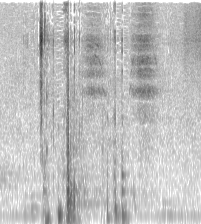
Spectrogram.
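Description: Handling noise at a desk microphone: several light knocks and clicks in the first second or so, then a short rustle.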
